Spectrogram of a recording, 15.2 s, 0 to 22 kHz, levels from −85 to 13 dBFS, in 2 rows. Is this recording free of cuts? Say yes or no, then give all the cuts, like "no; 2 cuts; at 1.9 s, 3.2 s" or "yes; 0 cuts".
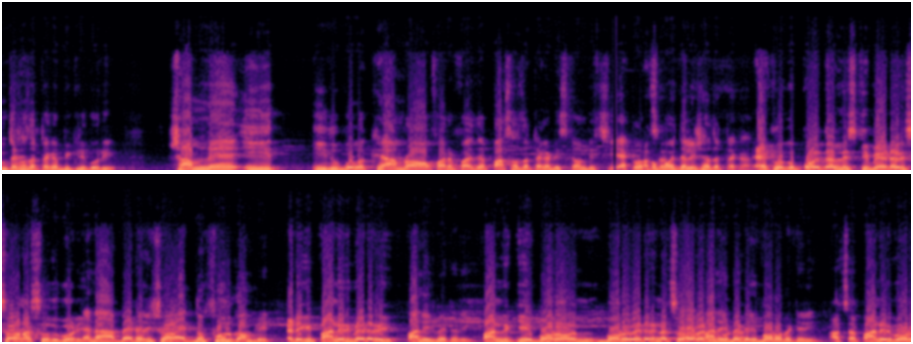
yes; 0 cuts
